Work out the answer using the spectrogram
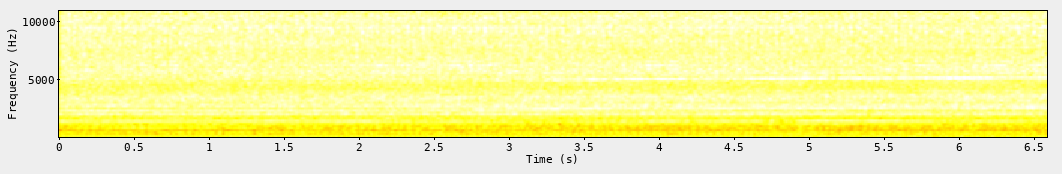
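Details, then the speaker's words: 2008 Mercedes CLK350 with 129k miles, bought as a seized engine, at its first start after unseizing. It was run with broken vacuum lines, a broken connector and no coolant. A steady, even idle hum with no ticking or knocking; it runs very smooth. The secondary air pump is blowing. "Actually, I'm surprised. It runs very smooth, to be honest. There is no any knock sounds."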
